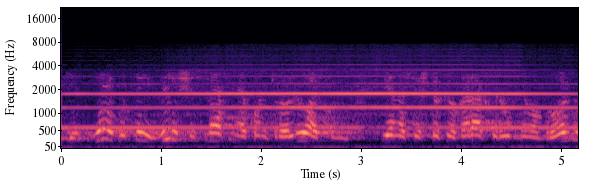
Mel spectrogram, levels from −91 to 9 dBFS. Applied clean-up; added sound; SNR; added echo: none; Wind instrument, woodwind instrument; 2 dB; reverberation time 1.3 s.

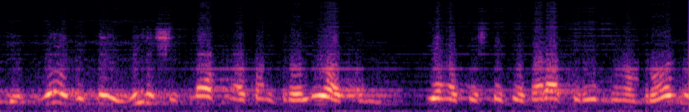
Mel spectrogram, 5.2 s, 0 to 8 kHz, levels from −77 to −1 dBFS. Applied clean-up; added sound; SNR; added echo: neural separator model SepFormer DNS4.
